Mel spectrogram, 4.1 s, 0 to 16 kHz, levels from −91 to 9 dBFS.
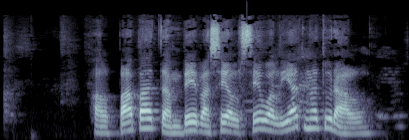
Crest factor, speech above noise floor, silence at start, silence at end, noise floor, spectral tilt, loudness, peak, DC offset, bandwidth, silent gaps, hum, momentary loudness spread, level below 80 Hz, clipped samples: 20 dB; 39 dB; 0.05 s; 0.4 s; -57 dBFS; -2 dB/octave; -17 LUFS; 0 dBFS; under 0.1%; 11.5 kHz; none; none; 13 LU; -68 dBFS; under 0.1%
